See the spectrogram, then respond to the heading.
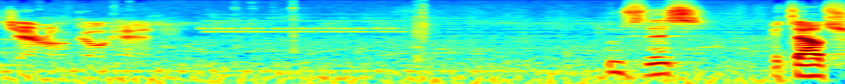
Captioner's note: phone ringing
